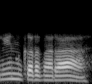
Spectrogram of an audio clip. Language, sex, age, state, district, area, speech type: Tamil, female, 60+, Tamil Nadu, Tiruvannamalai, rural, conversation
